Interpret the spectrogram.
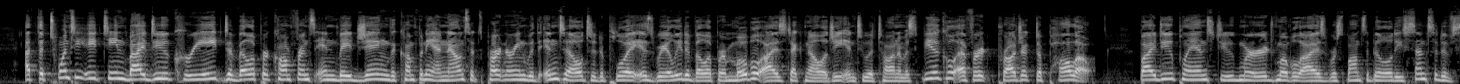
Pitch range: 165-220 Hz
